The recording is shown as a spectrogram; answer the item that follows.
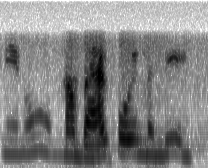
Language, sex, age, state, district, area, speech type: Telugu, female, 30-45, Andhra Pradesh, Vizianagaram, urban, conversation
